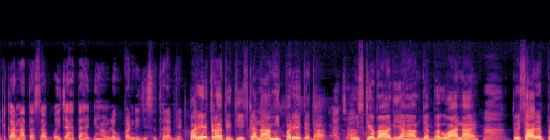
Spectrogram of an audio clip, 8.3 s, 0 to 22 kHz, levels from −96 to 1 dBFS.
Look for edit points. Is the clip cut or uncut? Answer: cut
